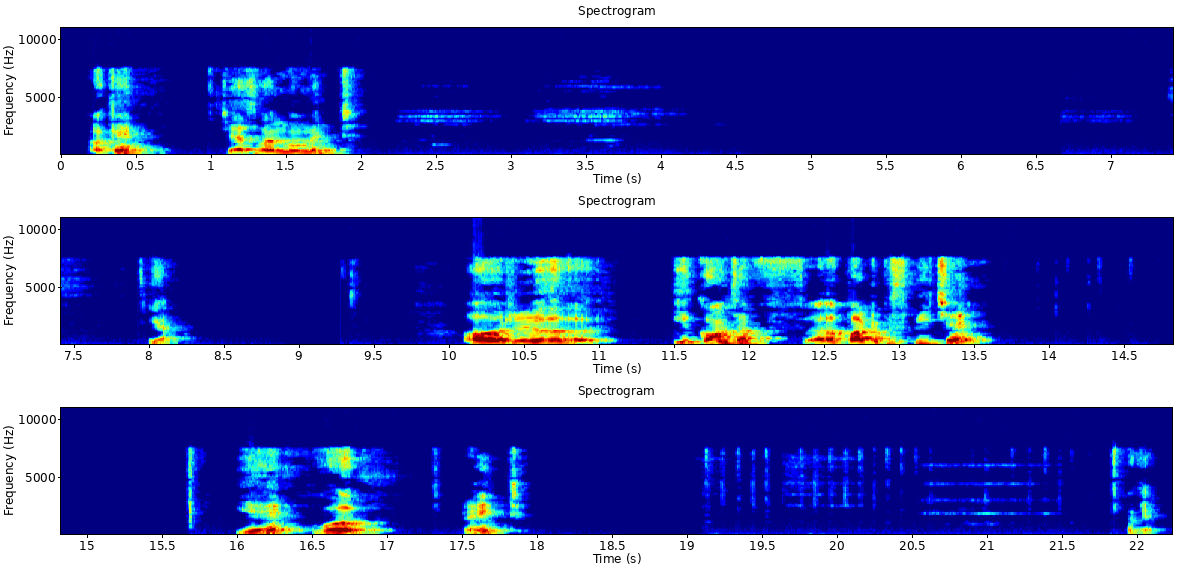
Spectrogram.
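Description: A man speaks calmly and in short phrases, close to a microphone, as if over an online call.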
